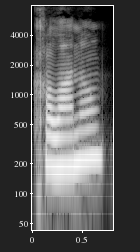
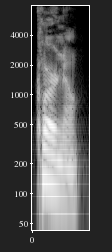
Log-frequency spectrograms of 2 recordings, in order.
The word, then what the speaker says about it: colonel: yeah no you're looking at the right one colonal that that one's pronounced cor Coral colonal carinal what Coral you know one which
